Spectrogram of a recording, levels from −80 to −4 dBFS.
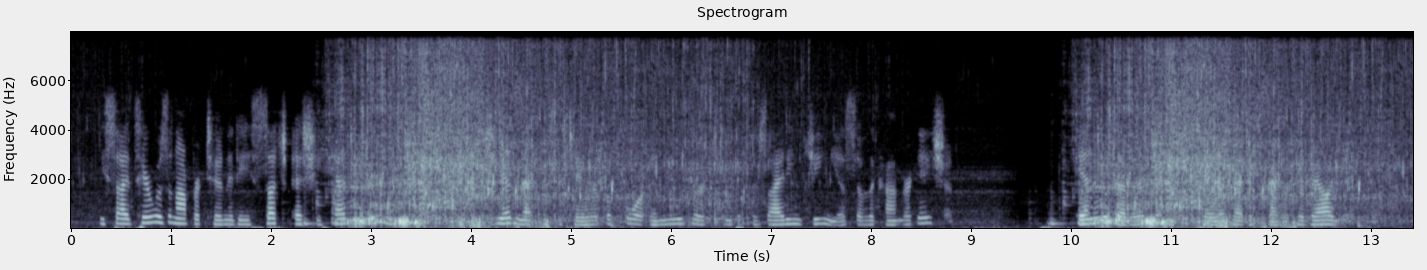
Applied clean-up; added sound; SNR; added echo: none; Toilet flush / Water; -2 dB; none.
